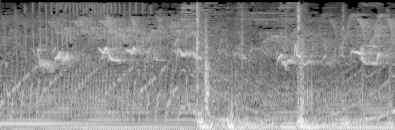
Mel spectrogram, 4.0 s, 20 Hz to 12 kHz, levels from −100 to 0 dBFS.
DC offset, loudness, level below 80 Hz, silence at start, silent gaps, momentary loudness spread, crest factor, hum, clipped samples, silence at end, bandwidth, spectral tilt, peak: under 0.1%; -12 LUFS; -26 dBFS; 0 s; none; 6 LU; 12 dB; none; under 0.1%; 0 s; 11.5 kHz; -5 dB/octave; 0 dBFS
